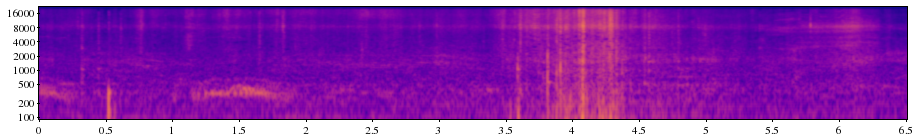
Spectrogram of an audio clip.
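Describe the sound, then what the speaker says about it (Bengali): Two golden pigeons are released. A short burst of loud wing flapping rises and fades, with faint cooing before it and quiet afterward. "তো দুইটা কবুতর ছেড়ে দেখাচ্ছি আমি"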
